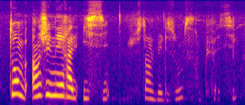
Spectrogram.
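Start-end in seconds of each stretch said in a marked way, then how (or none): 1.7-3.2 unvoiced aside whisper. Real, not acted. Whispering an aside while fixing the zoom. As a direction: whisper it to yourself.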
